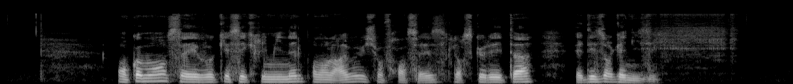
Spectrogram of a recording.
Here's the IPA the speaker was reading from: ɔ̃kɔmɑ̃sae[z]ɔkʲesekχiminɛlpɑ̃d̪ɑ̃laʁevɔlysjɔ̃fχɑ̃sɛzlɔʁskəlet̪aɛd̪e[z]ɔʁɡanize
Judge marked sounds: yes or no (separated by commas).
no, yes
